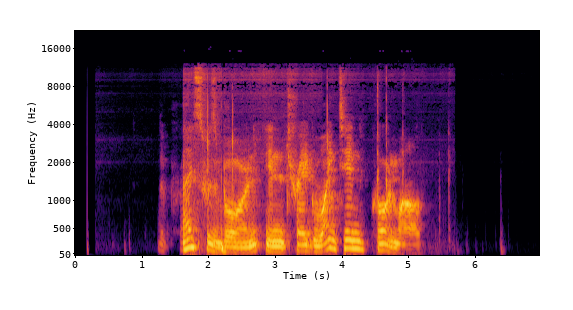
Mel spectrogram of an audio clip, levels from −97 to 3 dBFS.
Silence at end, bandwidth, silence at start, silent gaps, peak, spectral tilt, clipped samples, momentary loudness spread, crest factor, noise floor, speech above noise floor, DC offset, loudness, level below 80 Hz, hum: 1.75 s; 12 kHz; 1.25 s; none; 0 dBFS; -6 dB/octave; under 0.1%; 4 LU; 14 dB; -84 dBFS; 73 dB; under 0.1%; -12 LUFS; -46 dBFS; none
